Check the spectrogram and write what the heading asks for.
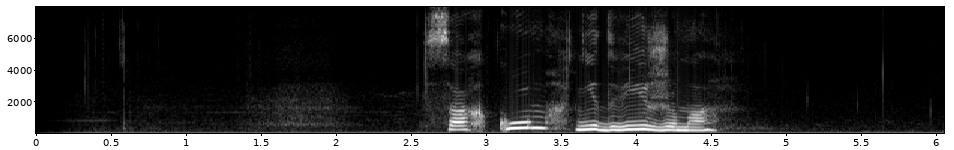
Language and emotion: Russian, neutral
